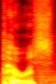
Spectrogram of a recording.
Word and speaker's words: Paris: make it better like paris i will call it well i would call it paris as opposed to pari right so you're welcome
